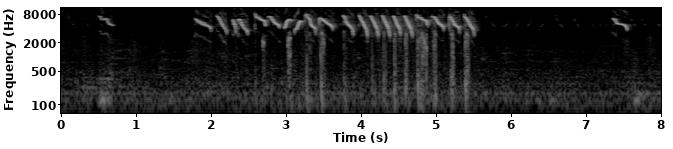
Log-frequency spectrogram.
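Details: Song of an Oriental white-eye, used as a prompt to get a kept bird singing: an isolated high whistle, then a fast burst of roughly twenty crisp downslurred notes, ending with one more lone whistle.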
